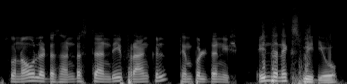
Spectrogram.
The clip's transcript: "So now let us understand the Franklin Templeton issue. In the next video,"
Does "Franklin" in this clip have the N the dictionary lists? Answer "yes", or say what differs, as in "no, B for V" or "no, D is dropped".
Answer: no, L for N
